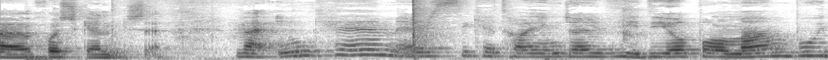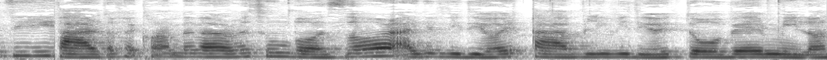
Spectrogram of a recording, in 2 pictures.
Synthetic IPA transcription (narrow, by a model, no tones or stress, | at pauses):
xoʃce̞lmḭːʃḛ | væʔiŋcʰemeɾsiːcʰe̞t̪ʰɒːind͡ʒɒːjeviːd̪ejɔbɒːmænbuːd̪ifæɾd̪ɒːfecʰkʰːonæmbe̞βæɾæmet̪ʰunbɒːzɒɾæ̰ɟeviːd̪ejoːjeɢæbliːviːd̪ejoːjed̪obemilɒː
